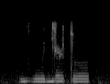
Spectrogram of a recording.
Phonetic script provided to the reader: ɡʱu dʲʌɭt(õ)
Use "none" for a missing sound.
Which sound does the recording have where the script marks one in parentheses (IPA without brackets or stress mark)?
o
